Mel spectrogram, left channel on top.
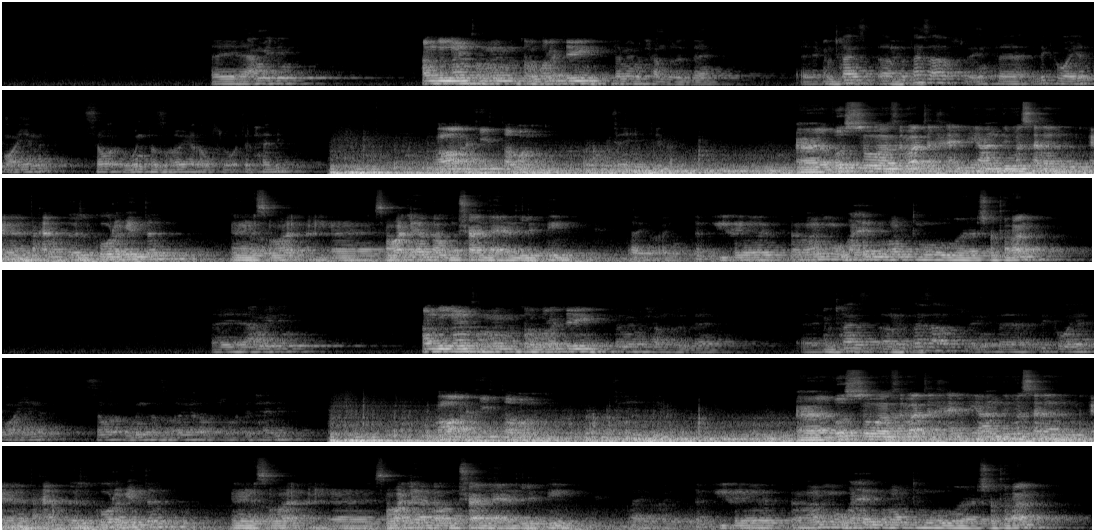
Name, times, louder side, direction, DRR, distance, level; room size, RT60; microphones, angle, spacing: voice 1, 2.1-2.9 6.1-7.1 7.9-11.4 11.8-13.8 16.0-16.2 16.7-17.7 24.3-24.5 28.1-28.7, left 3 dB, 65° left, 4 dB, 0.4 m, -33 dB
voice 2, 4.2-5.9 8.2-8.4 8.9-9.0 15.2-16.3 18.9-23.5 24.1-27.5 28.8-32.1, left 1 dB, 20° left, -1 dB, 0.7 m, -23 dB
sound 1, 14.2-30.0, right 1 dB, 25° right, 0.3 m, -26 dB
5.8 x 2.3 x 3.5 m, 1.3 s
head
